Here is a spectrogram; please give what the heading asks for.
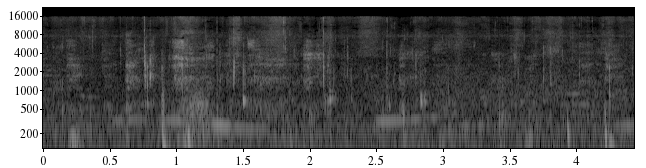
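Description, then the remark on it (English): A puppy named Ace makes soft whimpers and little whiny vocal sounds in short, scattered bursts, fairly quiet against faint background noise. “You're a cute puppy.”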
